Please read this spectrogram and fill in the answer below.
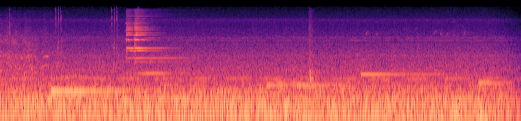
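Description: Steady low rumbling ambience with faint tones that shift pitch now and then. About two and a half seconds in, a click comes with a bright ringing chime that fades over about a second.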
